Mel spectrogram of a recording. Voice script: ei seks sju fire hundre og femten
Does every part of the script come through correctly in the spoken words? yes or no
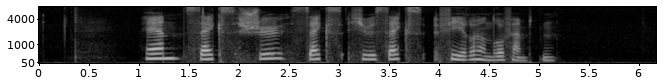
no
